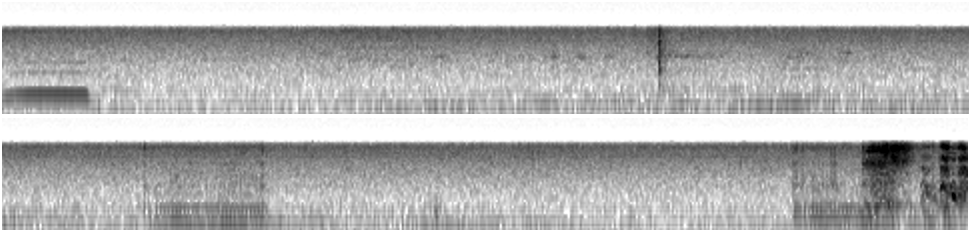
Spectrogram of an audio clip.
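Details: Igby, a small pug, snores while sleeping indoors: low, rumbling snorts recur every few seconds against a quiet room, building to a louder, rougher burst in the final seconds.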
